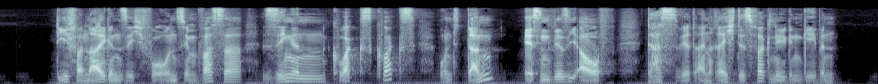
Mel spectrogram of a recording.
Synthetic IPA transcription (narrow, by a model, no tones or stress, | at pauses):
d̥iːfɛɐnaɪɡənzɪçfoːɐʊnsɪ̰mvasɐzɪŋənkʰv̥akskʰv̥aksʔʊntd̥anʔɛsn̩viːɐziːʔaʊfd̥asv̥ɪɐta̰ɪnʁɛçtəsfɛɐɡnyːɡən̩ɡḛːbən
